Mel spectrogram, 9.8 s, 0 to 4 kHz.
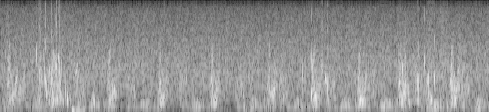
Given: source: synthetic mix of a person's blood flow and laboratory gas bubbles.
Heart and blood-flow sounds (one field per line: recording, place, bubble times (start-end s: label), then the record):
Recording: Doppler ultrasound of blood flow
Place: precordium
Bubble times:
0.68-1.56 s: bubbles
1.82-1.93 s: bubbles
6.00-6.08 s: bubbles
6.13-6.59 s: bubbles
8.01-8.41 s: bubbles
8.45-8.73 s: bubbles
From the record:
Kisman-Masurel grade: 223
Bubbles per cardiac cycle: several, 3 to 8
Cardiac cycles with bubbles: 10 to 50%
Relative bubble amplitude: loud (0.450 to 0.775)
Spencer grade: 2 (many but less than half of the cardiac periods contain bubble signals, singularly or in groups)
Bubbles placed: anywhere in the cardiac cycle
